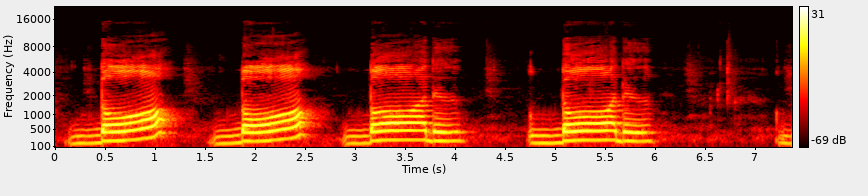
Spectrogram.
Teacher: حرف ضاد کے اختتام میں بھی دال کی آواز آئے گی جو کہ باریک ہوگی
